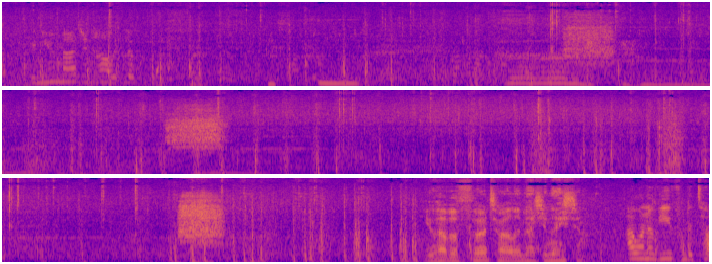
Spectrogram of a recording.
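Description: A horse's hooves clop steadily at a walk.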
